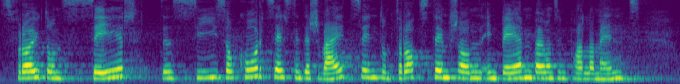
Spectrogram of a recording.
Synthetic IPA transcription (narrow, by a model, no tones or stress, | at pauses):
ɛsfʁɔʏtʊnsz̥eː | d̥asːiːzoːkʰʊɾt͡sɛstɪndeːɐʃv̥aɪt͡ssɪndʊntʁɔt͡sd̥eːmʃoːnɪnbɛʁnbaɪʊnsɪmpʰaʁlamɛnt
